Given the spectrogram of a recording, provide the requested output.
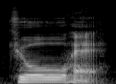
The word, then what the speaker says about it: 교회: In the first syllable, we have 기역 with the vowel 요, the Y glide vowel, 요. So it's 교, 교. And in the second syllable, we have 히읗 with the vowel 회. So it's 회, 회, 회. So this is 교회, 교회.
